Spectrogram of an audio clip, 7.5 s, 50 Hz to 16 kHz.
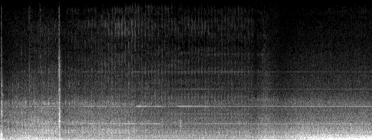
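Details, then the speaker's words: Caterpillar C7 diesel after turbo replacement (had smoking, cutting out, suspected dead cylinder): steady, even idle with a low constant rumble and no knocks, misses or hiss; runs normally. "yeah everything seems to be uh you doing good sounds good Run's"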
